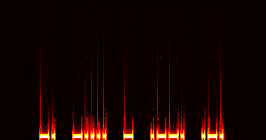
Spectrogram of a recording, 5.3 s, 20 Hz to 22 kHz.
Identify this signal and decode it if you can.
Morse code, heard as a keyed tone, about 20 wpm, spaced as for 15 wpm, 700 Hz. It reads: N6TPR
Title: 193 Lesson 31g - Letter v - Call Signs 20wpm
